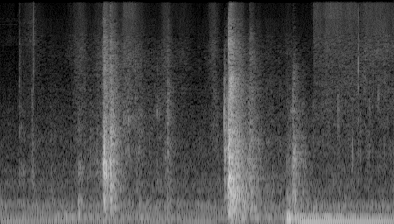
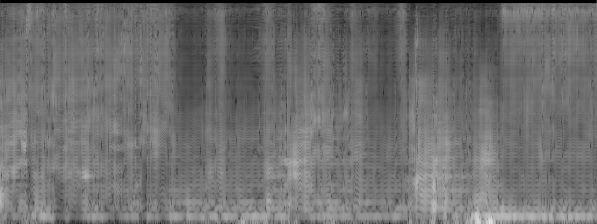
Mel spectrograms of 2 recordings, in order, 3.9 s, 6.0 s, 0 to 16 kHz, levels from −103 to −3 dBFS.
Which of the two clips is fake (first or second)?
second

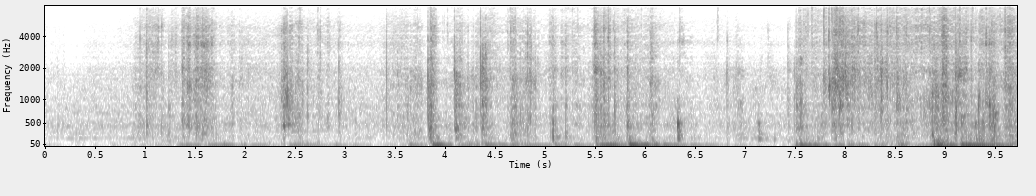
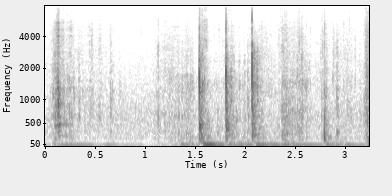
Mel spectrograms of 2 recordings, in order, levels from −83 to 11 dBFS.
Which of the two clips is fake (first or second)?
first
